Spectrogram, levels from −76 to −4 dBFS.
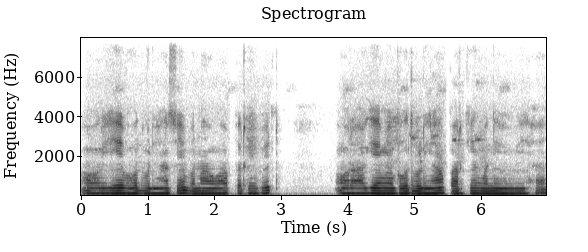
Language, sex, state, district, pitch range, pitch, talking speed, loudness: Hindi, male, Bihar, Kishanganj, 125-130 Hz, 125 Hz, 145 wpm, -17 LUFS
